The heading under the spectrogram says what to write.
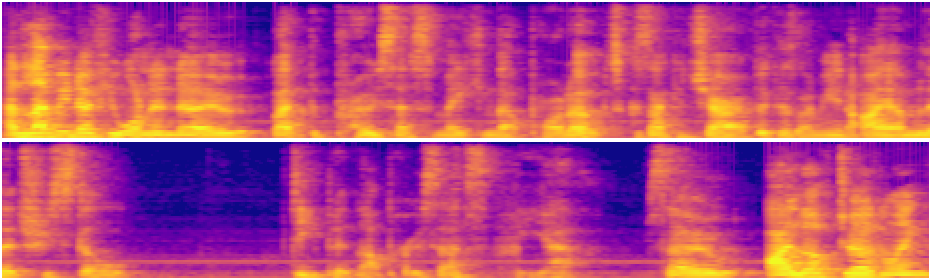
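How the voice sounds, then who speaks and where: A woman with a very deep, low pitch and a northern English accent, animated in tone, with big swings in loudness, ordinary pitch variation and a moderate pace. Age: 30s. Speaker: fitness trainer and self-development YouTuber. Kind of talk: casual vlog tutorial. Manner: chatty, animated.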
